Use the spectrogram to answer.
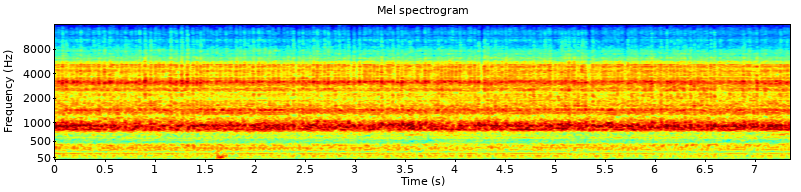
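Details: Brand-new Hangkai 3.5 HP two-stroke outboard running on 30:1 premix, just started after priming and throttle opening, idling in neutral: steady, buzzy high-pitched drone at even speed with no misses or surges; normal running.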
